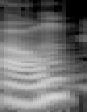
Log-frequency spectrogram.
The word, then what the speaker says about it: Om: try to chant ohm it's composed of three syllables ah ooh and and I'm gonna do it over the course of one breath okay so we're gonna start with ah and then we're gonna go into ooh and then end with them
